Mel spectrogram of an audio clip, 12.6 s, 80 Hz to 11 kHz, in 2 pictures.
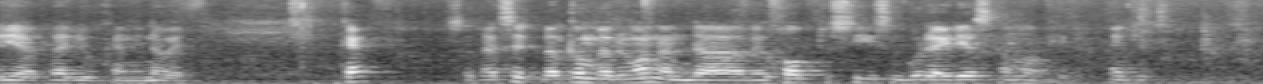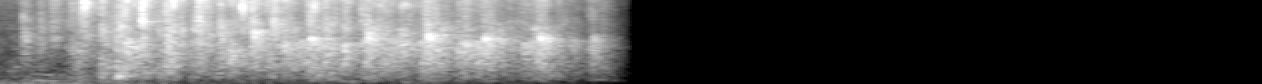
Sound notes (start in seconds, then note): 6.4 applause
